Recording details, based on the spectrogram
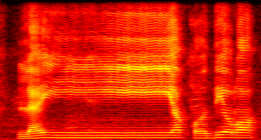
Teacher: In the same way, you're going to have to soften the sound of the ya. So if you say lay yaqdira like a normal shadda, then you won't be able to do the gunna. You have to make it soft. لن يقدر. So wherever you're pronouncing the waw from or the ya from, instead of fully engaging and fully saying it from that part, you'll just make it a bit softer.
